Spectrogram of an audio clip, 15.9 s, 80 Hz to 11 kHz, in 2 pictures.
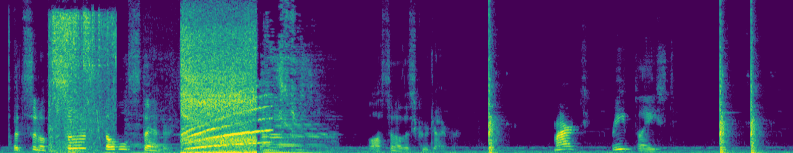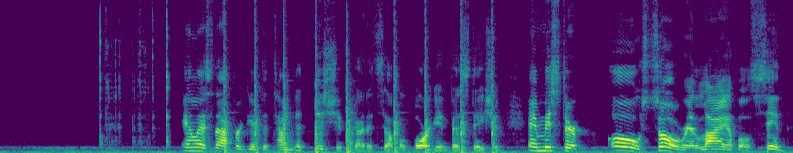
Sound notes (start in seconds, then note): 2.5 sound of a forcefield turning on. The vacuum and Red-Alert siren stop; 7.2 hammering and drinking; 8.9 screwdriver sounds; 10.1 hammering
